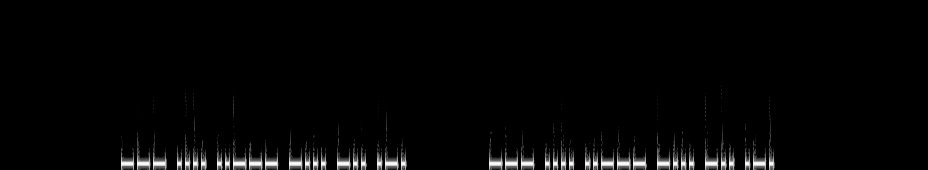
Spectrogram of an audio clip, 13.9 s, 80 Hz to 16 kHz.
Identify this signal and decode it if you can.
Morse code, heard as a keyed tone, about 20 wpm, 700 Hz. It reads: OH2BDR OH2BDR
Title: DXCC-100 Call Signs - 6 Characters - Repeated 2x - 20wpm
